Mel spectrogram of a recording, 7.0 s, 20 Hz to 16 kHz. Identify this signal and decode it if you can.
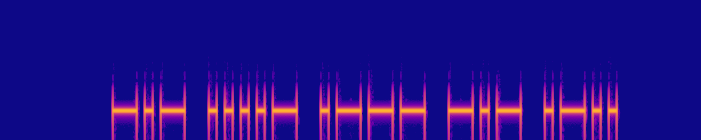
Morse code, heard as a keyed tone, about 15 wpm, 700 Hz. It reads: K4JKL
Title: Call Signs Repeated 2x - 15wpm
